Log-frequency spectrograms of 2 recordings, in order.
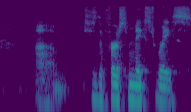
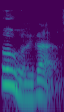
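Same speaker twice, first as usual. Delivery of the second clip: yawning; 5 semitones higher, 7 dB louder than usual. Real, not acted. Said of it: "sorry I'm yawning so much".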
